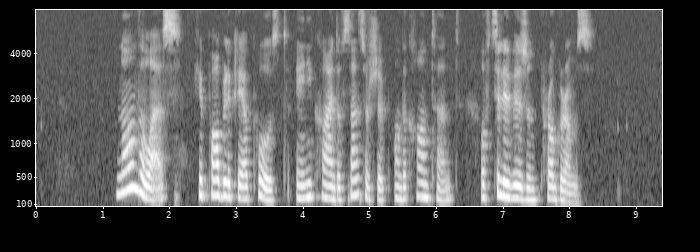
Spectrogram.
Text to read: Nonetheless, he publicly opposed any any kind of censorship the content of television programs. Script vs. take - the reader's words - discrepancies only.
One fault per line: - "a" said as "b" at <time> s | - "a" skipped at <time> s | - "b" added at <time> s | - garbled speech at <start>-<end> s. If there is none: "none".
- "any" skipped at 4.2 s
- "on" added at 5.4 s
